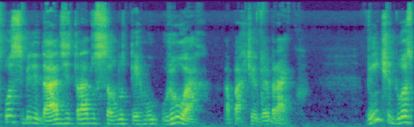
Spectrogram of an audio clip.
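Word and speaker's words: רוח: São 3 letras hebraicas, 3 consoantes hebraicas que pronunciamos ruach.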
